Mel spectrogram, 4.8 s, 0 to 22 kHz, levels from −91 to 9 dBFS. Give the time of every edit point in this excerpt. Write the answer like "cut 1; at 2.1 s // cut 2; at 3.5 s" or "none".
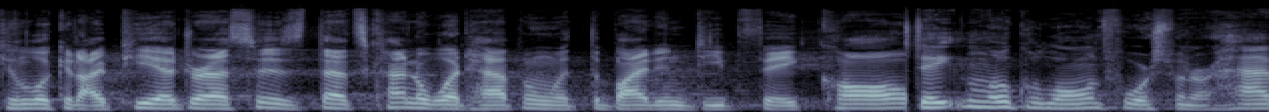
cut 1; at 3.4 s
